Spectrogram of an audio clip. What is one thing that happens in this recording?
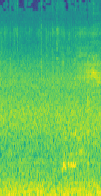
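Oil pours and splashes into a pot.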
